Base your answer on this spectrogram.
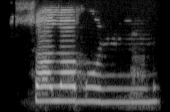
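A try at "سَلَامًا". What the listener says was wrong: Khala zabar. Lam has khala zabar, so read it longer. Salamun waqfan salam. Salamun waqfan salam.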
